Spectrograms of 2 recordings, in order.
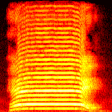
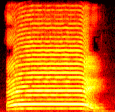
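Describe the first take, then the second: First: A clearly audible breathy h starts the word. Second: No audible h; the vowel starts directly. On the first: "you'll hear the H easily" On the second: "I don't want to hear the H"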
